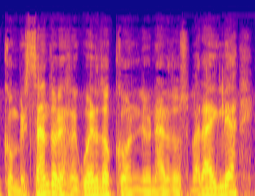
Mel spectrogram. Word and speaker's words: Sbaraglia: Si vos me decís a la italiana, sería Sbaraglia, pero nadie Sbaraglia. Dice así. O sea, Sbaraglia, en italiano se dice Sbaraglia, pero en Argentina es Sbaraglia, y vos lo dijiste mejor que está bien, está perfecto.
